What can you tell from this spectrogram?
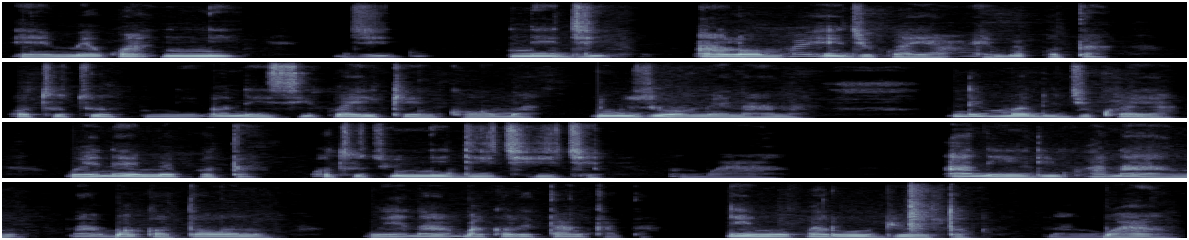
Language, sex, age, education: Igbo, male, 46-60, tertiary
